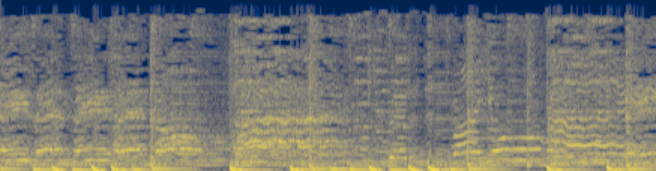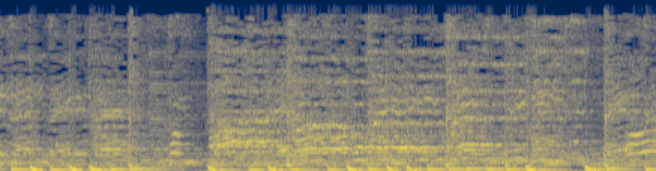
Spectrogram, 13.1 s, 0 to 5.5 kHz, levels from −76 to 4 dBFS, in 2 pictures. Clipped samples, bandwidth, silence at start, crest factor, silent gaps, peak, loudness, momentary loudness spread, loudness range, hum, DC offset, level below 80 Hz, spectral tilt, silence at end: 2%; 5.4 kHz; 0 s; 6 dB; none; 0 dBFS; -8 LUFS; 4 LU; 2 LU; none; under 0.1%; -12 dBFS; -7.5 dB/octave; 0 s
